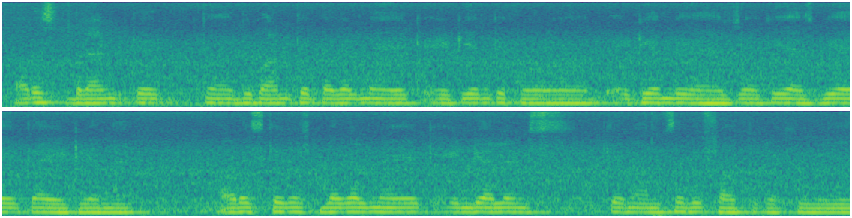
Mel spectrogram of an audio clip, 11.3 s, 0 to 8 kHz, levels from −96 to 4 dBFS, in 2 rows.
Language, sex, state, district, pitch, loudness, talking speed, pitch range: Hindi, male, Bihar, Muzaffarpur, 125 Hz, -14 LUFS, 195 wpm, 120-130 Hz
